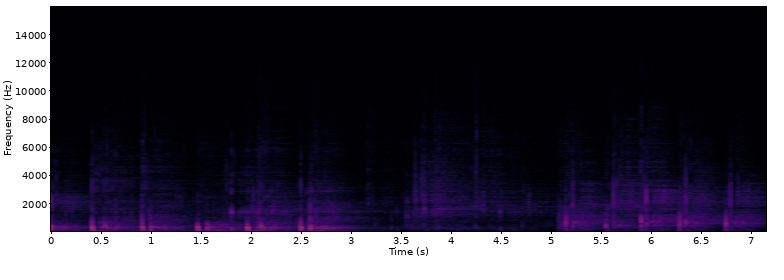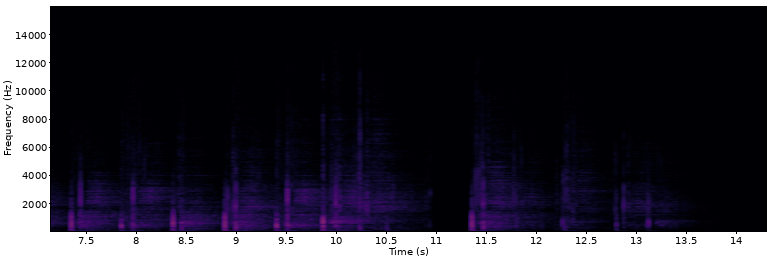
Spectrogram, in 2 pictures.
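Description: Footsteps click on a hard floor in a large echoing hall.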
